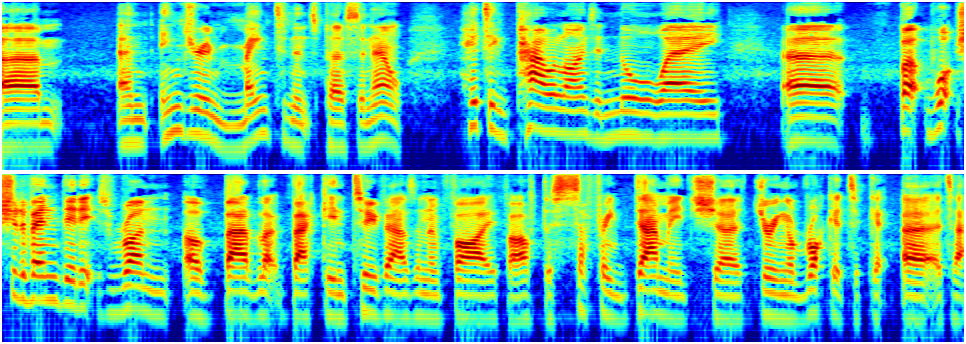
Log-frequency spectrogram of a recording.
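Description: Ordinary pitch variation marks this man's fairly slow delivery. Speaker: aviation vlogger. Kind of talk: casual vlog commentary. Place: open country. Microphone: phone near.

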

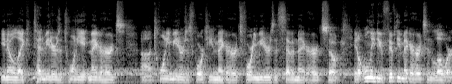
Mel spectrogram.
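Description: The voice moves at a moderate pace with ordinary pitch variation. Noticeable background noise is present. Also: man. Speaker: amateur radio hobbyist streamer. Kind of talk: casual live stream chat. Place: home room.

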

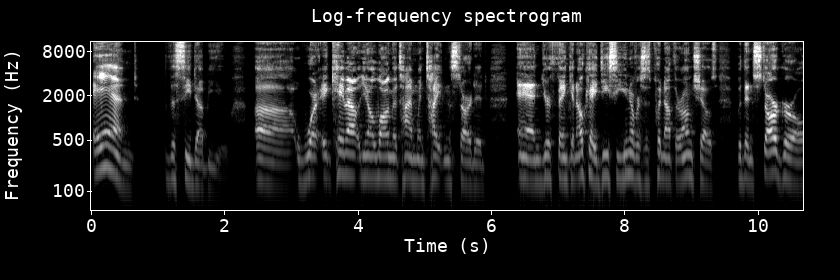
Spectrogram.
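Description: A man talks at a moderate pace with ordinary pitch variation and a bright, sharp tone. The background is quiet. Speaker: podcast co-host. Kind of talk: commentary. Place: studio. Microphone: studio mic.

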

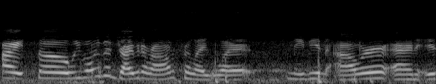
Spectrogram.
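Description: A woman at a fairly slow pace, with ordinary pitch variation, dry sound with no echo and noticeable background noise. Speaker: vlogger. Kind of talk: casual vlog chat. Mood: amused, chatty. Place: car. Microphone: phone near.

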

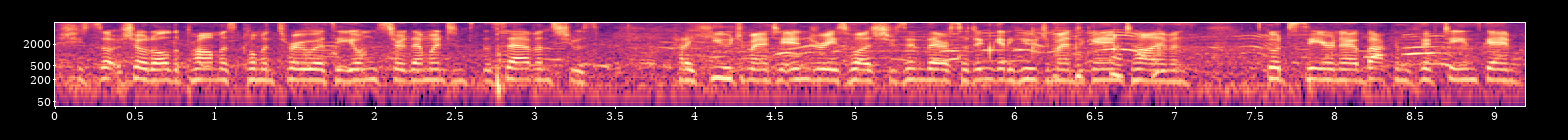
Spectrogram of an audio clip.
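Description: Over crowd noise in the background, someone with an Irish accent talks at a very fast pace in a monotone, flat intonation. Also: woman, medium pitch for a woman. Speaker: former rugby captain, pundit. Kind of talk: live co-commentary.

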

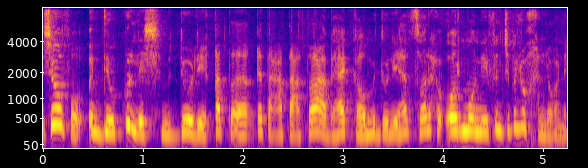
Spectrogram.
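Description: A woman's fairly high-pitched voice at a fairly quick pace. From Algeria, Tipaza province; Algeria. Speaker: vlogger and homemaker; vlogger. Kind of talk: casual vlog narration. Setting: outdoors on a drive in the countryside. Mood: enthusiastic about nature. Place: open country.

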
